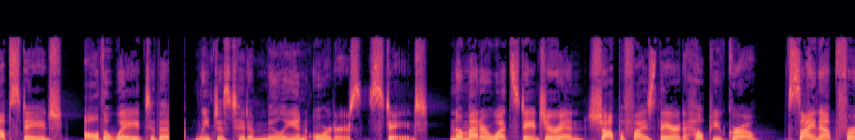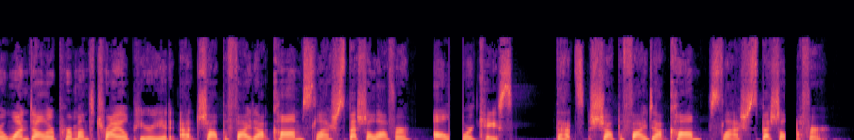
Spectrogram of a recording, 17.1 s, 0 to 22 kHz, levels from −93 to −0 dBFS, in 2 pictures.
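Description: The speech cuts to silence three times, at 1.69–1.86 s, 13.05–13.19 s and 16.41–16.53 s, for roughly 160, 140 and 120 ms. The gaps are sharp-edged and speech resumes further along, the pattern of a likely Bluetooth dropout, with late packets discarded before playback.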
